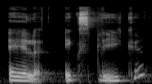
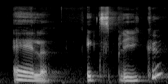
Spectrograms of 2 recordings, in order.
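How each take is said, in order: Both takes have the same delivery.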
